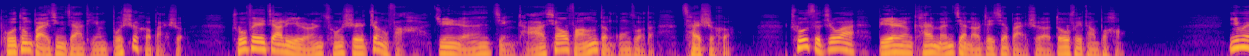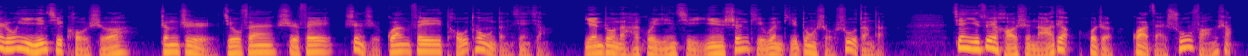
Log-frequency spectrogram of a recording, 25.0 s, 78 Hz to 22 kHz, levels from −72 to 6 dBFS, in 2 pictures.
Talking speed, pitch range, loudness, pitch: 255 characters per minute, 85-125 Hz, -17 LUFS, 105 Hz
